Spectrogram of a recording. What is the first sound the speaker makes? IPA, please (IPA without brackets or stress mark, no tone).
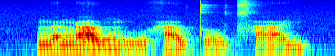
n̪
